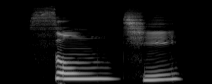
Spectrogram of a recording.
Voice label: "song1 qi2", Chinese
